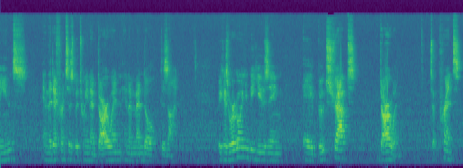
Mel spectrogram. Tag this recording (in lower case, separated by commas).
speech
